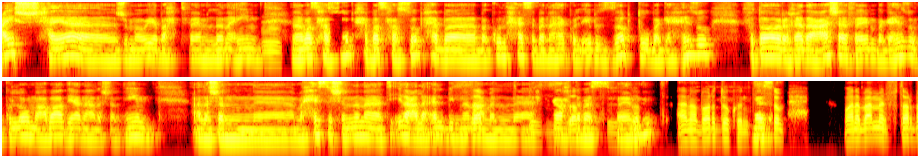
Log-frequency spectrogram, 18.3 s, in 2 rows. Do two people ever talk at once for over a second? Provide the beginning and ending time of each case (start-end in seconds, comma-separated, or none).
13.6-15.7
